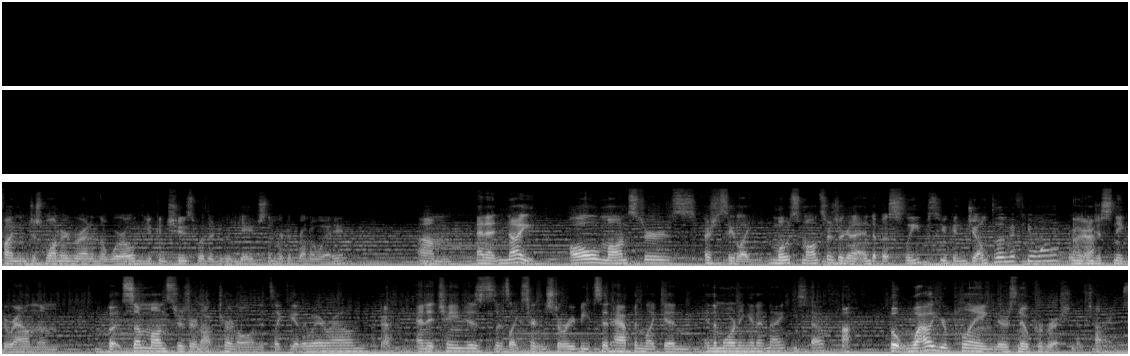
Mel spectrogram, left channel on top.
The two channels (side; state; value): left; silent; digital silence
